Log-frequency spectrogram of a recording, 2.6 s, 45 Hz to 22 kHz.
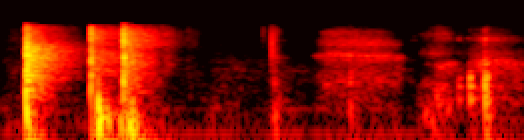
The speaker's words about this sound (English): That's enough silence. Let's do them 1, 2, 3, clap. Everybody ready?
